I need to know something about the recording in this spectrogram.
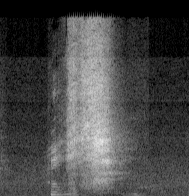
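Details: Morning sneeze attributed to mild allergies: a brief indrawn breath, then a single sharp, hissing burst that fades quickly; sneezing.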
